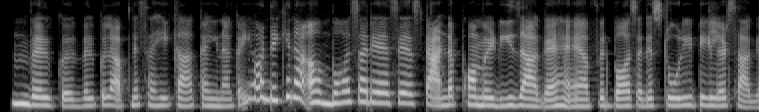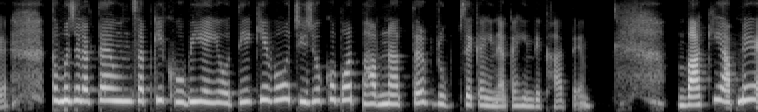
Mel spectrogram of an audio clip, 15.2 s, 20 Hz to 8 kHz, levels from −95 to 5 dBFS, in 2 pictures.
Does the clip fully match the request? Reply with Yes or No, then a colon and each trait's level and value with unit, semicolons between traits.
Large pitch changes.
Yes: wide, 7.4 semitones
